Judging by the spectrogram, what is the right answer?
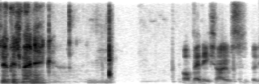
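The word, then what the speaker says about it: Lukas Wenig: The world 78 Lucas Vanish is going to go headtohead with Nico Springer.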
